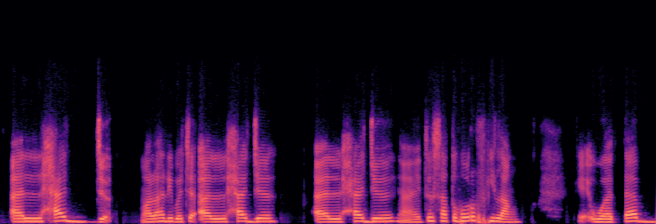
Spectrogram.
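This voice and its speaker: A young woman teaching Quran recitation in a casual online lesson, patiently explaining and slowly modeling each example. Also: a little high, no room sound, dull audio.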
